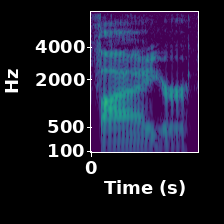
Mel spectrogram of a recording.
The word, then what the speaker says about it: fire: a tricky word because when you pronounce it it almost is two syllables it's going to break into two parts fire fire fire fire under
